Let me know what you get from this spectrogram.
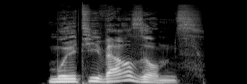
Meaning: genitive of Multiversum
- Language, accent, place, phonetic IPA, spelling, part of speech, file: German, Germany, Berlin, [mʊltiˈvɛʁzʊms], Multiversums, noun, De-Multiversums.ogg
